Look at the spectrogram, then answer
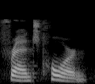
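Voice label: "French horn", English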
